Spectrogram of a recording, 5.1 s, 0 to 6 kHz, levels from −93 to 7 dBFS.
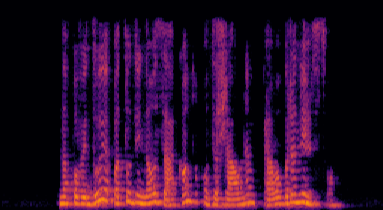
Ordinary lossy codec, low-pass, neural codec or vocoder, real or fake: MP3, 48 kbps; 5.4 kHz; none; real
